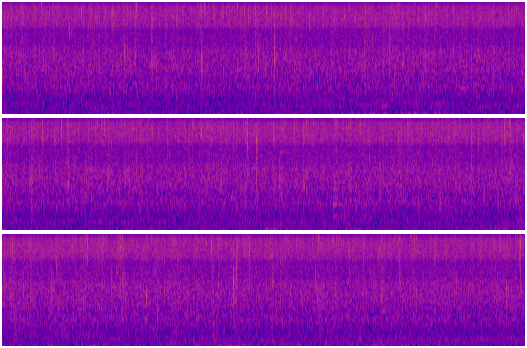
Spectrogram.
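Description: Faint, steady rain, with scattered small drop ticks.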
